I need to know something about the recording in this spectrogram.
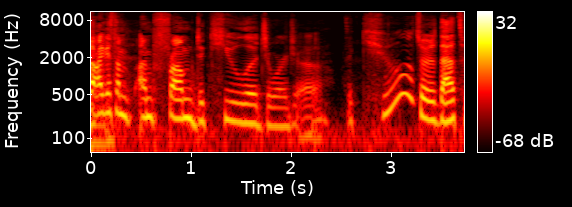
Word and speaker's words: Dacula: And so I say I'm from Decula because that's where I went to high school. That was a city that was like the most populated near me. And no one could ever say it right. They always called it Dacula.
